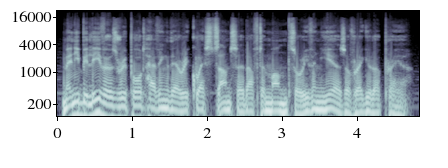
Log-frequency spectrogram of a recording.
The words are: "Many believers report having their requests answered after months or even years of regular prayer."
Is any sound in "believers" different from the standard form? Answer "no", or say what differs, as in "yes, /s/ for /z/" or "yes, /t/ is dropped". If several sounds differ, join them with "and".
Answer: no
